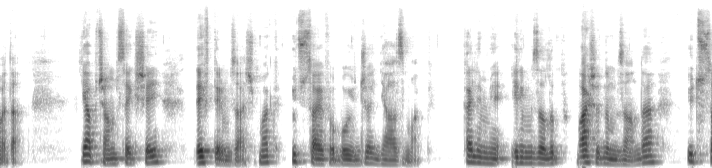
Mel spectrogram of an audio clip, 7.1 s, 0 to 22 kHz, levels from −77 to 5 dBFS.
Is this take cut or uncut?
uncut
